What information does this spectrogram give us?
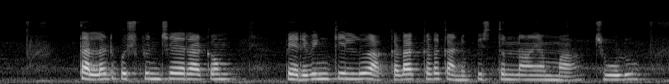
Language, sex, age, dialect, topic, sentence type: Telugu, female, 18-24, Utterandhra, agriculture, statement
